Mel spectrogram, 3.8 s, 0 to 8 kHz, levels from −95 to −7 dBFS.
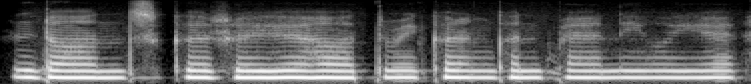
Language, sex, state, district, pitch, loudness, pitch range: Hindi, female, Madhya Pradesh, Bhopal, 235 Hz, -14 LUFS, 235-240 Hz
